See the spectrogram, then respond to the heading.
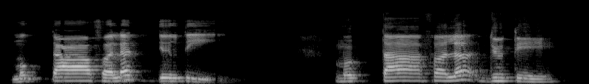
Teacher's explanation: द्युति के पहले ल पे जोर दिया जाएगा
